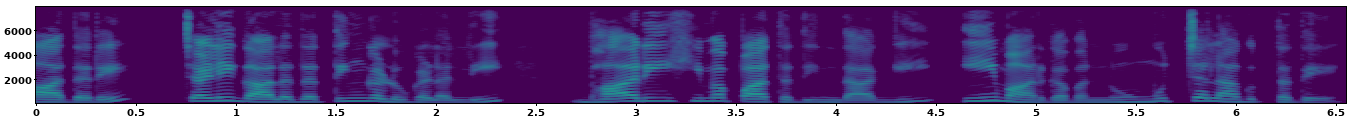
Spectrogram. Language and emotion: Kannada, neutral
